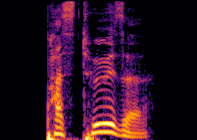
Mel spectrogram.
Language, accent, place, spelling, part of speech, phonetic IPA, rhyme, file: German, Germany, Berlin, pastöse, adjective, [pasˈtøːzə], -øːzə, De-pastöse.ogg
- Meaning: inflection of pastös: 1. strong/mixed nominative/accusative feminine singular 2. strong nominative/accusative plural 3. weak nominative all-gender singular 4. weak accusative feminine/neuter singular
